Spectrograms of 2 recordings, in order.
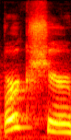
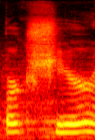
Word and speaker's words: Berkshire: was inspired by the berkshire mountains in massachusetts notice i said berkshire and not berkshire i have learned my lesson from my english counties video but basically all of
